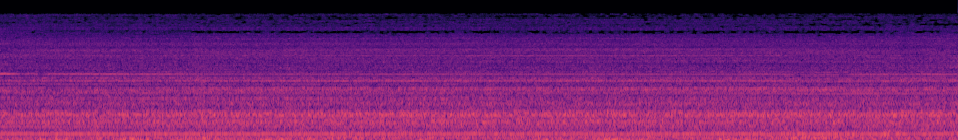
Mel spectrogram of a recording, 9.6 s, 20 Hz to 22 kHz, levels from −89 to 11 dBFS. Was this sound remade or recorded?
remade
